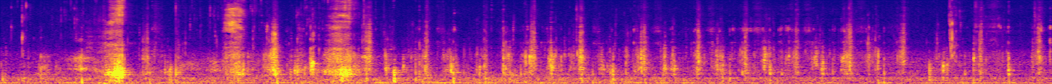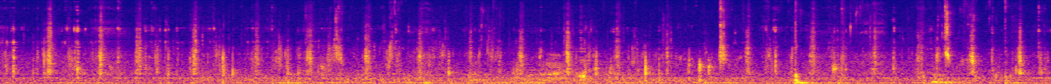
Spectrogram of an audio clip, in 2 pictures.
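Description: Close-miked eating of tofu with stir-fried kimchi: a few loud crunching bites in the first five seconds, then steady, rapid crunchy chewing of the crisp kimchi.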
